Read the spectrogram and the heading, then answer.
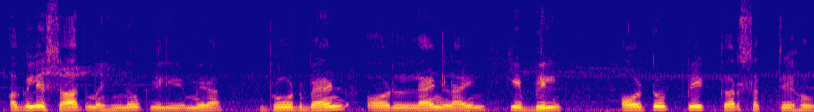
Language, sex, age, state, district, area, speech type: Urdu, male, 30-45, Uttar Pradesh, Aligarh, rural, read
